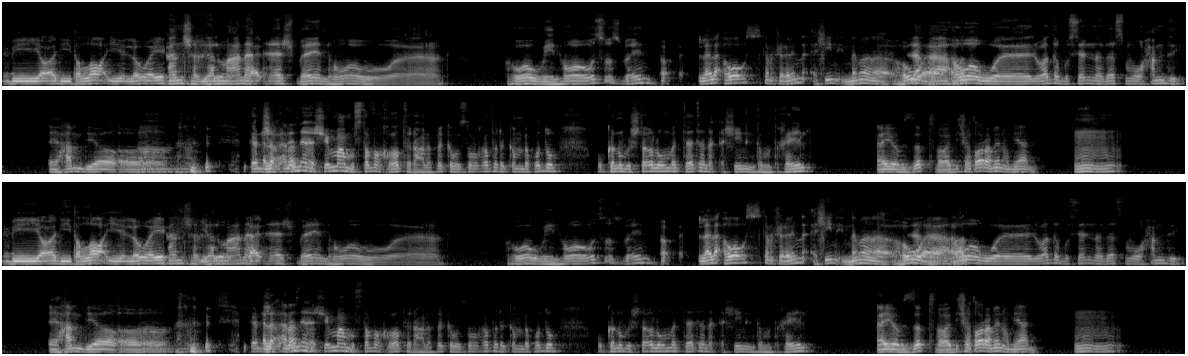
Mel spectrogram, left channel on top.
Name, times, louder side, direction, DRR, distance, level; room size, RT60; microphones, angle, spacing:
voice 1, 0.0-1.7 2.0-2.6 6.6-6.7 7.0-9.7 12.3-15.0 20.6-22.2, right 2 dB, 20° right, 0.5 m, -25 dB
voice 2, 1.6-4.4 5.0-6.6 9.0-11.8 13.2-13.8 14.3-20.0 22.6-23.0, left 4 dB, 60° left, 0.5 m, -29 dB
8.3 x 6.9 x 8.1 m
head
